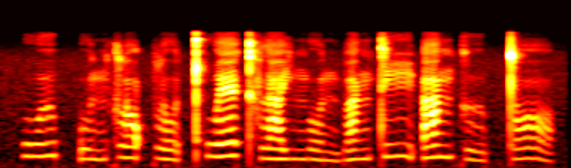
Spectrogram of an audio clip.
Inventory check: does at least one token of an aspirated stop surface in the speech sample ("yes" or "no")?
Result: yes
